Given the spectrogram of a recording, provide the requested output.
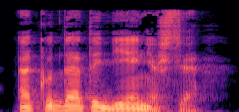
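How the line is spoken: Hunter's snort. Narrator (Russian): хмыкнул охотник

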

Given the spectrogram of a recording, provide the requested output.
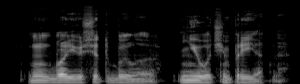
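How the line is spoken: Calm male voice. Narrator (Russian): спокойно сказал мужчина

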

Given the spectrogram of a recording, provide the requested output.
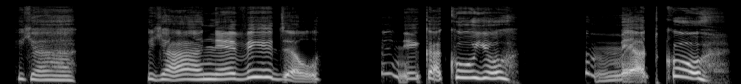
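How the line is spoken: Fading dying rasp. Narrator (Russian): прохрипел Мальен, падая на пол и теряя сознание из-за закипающей крови

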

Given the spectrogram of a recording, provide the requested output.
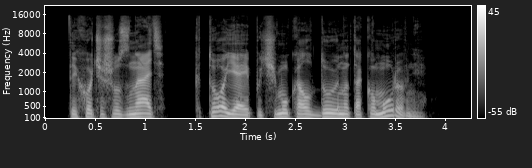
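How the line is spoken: Calm inquiry. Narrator (Russian): поинтересовалась спокойно

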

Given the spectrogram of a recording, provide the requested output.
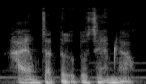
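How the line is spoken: Whispered. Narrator (Vietnamese): cậu thì thầm

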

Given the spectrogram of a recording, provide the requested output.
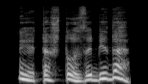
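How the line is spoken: Exclamation. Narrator (Russian): воскликнула Дриада

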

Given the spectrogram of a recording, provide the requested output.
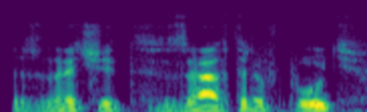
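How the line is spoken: Sigh. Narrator (Russian): вздохнул убийц

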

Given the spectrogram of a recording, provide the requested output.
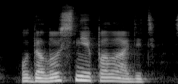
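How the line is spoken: Plain. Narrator (Russian): спросил Сергей

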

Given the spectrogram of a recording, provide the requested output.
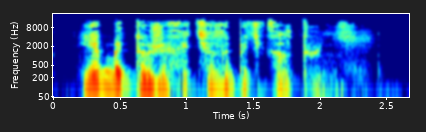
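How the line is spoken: Sighing woman. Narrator (Russian): вздохнула сидевшая до этого тихо Вера

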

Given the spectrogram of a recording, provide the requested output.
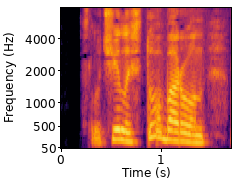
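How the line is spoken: Choked voice. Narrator (Russian): ответил Лошенер удушливым голосом

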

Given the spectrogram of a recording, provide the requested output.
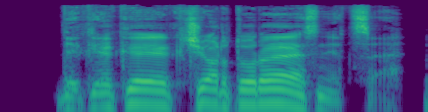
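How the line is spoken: Roar. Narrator (Russian): взревел Сильвия

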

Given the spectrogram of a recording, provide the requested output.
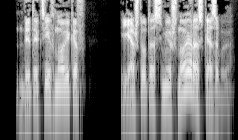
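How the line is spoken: Stern question. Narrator (Russian): строго спросил Штумф

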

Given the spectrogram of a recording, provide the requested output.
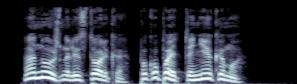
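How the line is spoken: Heavy sigh. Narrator (Russian): Тяжело вздохнув, спросил Севастьянов

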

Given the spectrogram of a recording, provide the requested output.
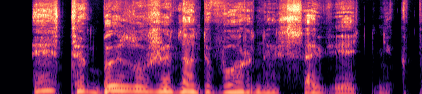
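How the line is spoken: Mutter. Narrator (Russian): пробормотала Вероника

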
